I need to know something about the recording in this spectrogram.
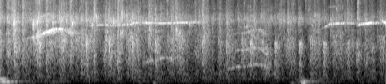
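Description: A live audience in Monterrey claps steadily for several seconds while a few sharp, high whistles rise and glide over the applause, with a couple of low thumps near the end.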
